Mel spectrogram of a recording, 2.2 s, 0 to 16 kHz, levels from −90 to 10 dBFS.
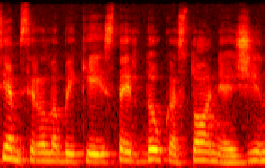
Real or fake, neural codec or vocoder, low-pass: real; none; 14.4 kHz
